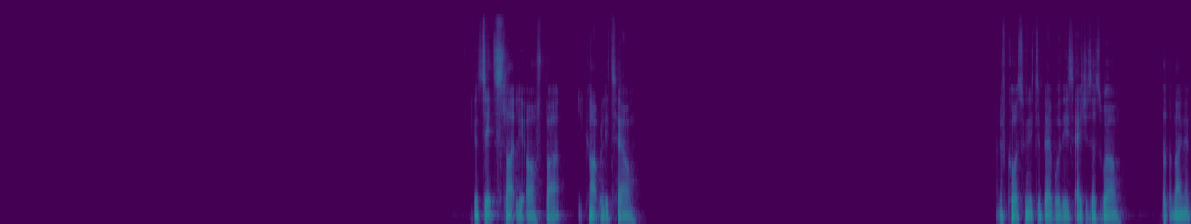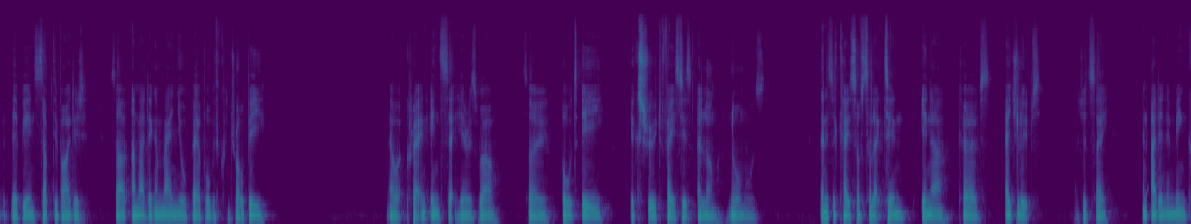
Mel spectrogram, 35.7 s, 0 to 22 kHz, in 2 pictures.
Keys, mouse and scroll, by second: 0.5 s, 1.4 click, 2.7 click, 3.5-4.0 scroll down 4, 3.6 Tab, 3.7 click, 4.0 shift+middle click, 4.3 scroll up 7, 4.6 z, 4.7 click, 4.8 Tab, 5.1 alt+click, 6.8 shift+middle click, 6.9-7.7 scroll up 2, 7.7 r, 8.7 click, 9.5 s, 10.8-11.3 scroll down 2, 10.9 middle click, 11.3 shift+middle click, 11.6 scroll up 4, 11.9 shift+middle click, 12.6 KP_3, 12.8 scroll up 2, 13.1 alt+click, 14.3 click, 14.4-15.6 shift+middle drag, 15.6 s, 16.3 middle click, 16.6 alt+shift+click, 16.7 scroll down 1, 16.9 shift+middle click, 17.3 alt+shift+click, 17.5 alt+shift+click, 17.8 middle click, 18.0-18.4 scroll down 1, 18.5 ctrl+b, 19.8 scroll down 1, 19.9 shift+middle click, 20.2 Tab, 20.5 click, 20.6 click, 20.7 scroll down 2, 20.8-21.3 middle drag, 21.3 click, 21.4 Tab, 21.5-22.3 scroll up 5, 22.3 alt+Left, 23.5 3, 24.0 alt+Left, 24.1-26.2 middle drag, 26.2 alt+e, 27.8 click, 27.9 middle click, 28.2 1, 28.3 shift+middle click, 28.5 scroll up 3, 28.6 middle click, 29.1 1, 29.3 2, 29.4 alt+click, 29.5 middle click, 30.0 alt+shift+click, 30.1 scroll down 2, 30.4 shift+middle click, 30.6-31.2 scroll up 3, 31.2 alt+shift+click, 31.3 scroll down 2, 31.4 middle click, 32.4-32.9 scroll up 2, 32.9 middle click, 33.1 alt+shift+click, 33.2 scroll down 2, 33.3 shift+middle click, 33.7 scroll up 6, 33.8 shift+middle click, 34.1 alt+shift+click, 34.3 shift+middle click, 34.6 alt+shift+click, 34.8-35.1 scroll down 1, 35.1 n, 35.4 click.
